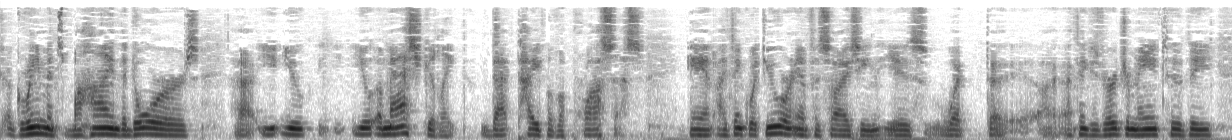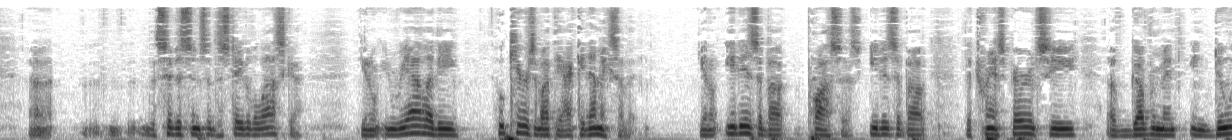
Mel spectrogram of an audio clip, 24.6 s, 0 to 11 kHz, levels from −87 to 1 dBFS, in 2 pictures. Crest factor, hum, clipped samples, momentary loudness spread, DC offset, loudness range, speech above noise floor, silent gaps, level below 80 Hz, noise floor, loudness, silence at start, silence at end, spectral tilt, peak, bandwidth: 18 dB; none; under 0.1%; 15 LU; under 0.1%; 3 LU; 30 dB; none; -34 dBFS; -49 dBFS; -20 LUFS; 0 s; 0 s; -5.5 dB/octave; -2 dBFS; 9.4 kHz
